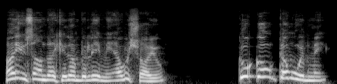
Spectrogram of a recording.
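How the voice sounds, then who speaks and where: A man's voice: sits high, big pitch swings, fast talker, warm tone, voice pushed up. A man voicing a boastful, bossy husband in a joke, swaggering and bragging.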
